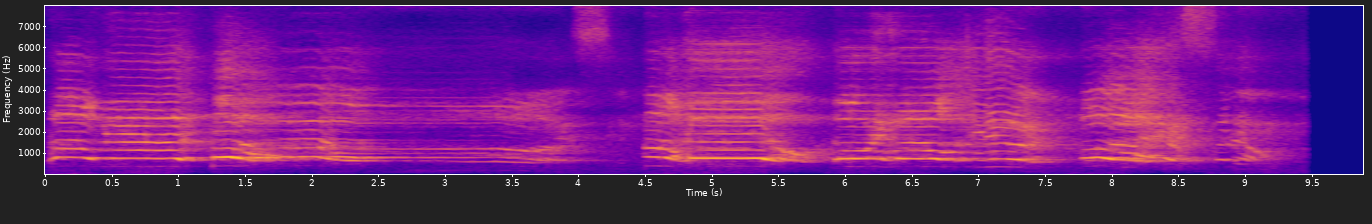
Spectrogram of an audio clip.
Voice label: authoritative umpire voic, tennis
